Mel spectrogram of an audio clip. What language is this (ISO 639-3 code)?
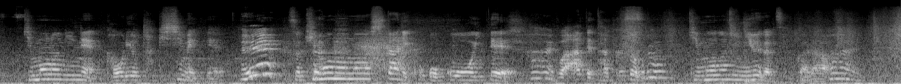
jpn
